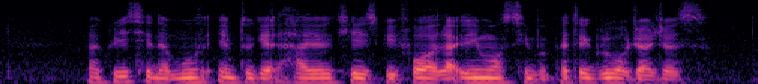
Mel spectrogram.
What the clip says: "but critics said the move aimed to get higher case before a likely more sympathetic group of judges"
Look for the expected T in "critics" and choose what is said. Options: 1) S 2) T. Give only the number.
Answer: 1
